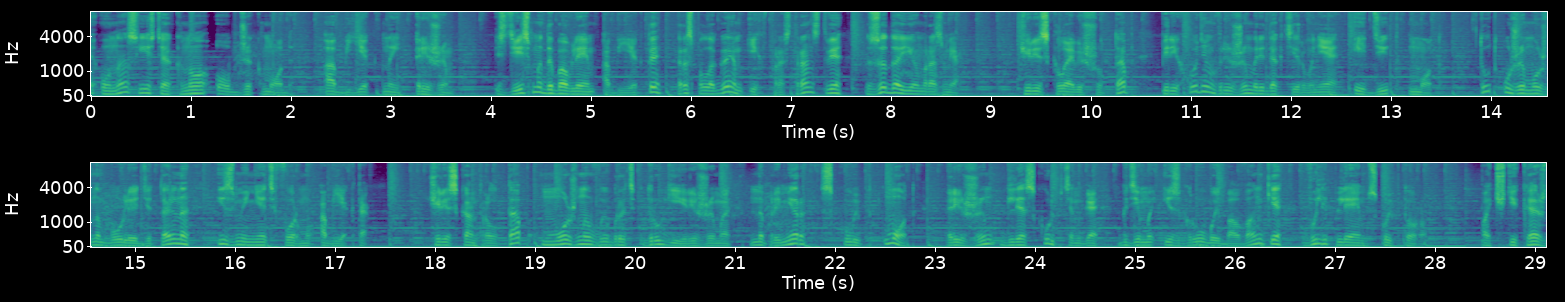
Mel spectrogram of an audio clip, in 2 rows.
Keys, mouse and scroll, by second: 1.1-3.1 drag, 3.8 click, 5.2 ctrl+Tab, 9.3 Tab, 13.1 KP_Decimal, 14.5 shift+middle click, 15.9-18.2 drag, 18.1 Tab, 21.5 click, 22.3 click, 23.3 click, 23.7 click, 23.9 g, 24.0 f, 24.6 f, 24.9 click, 25.3 click, 25.7 click, 26.2 click, 26.6 click, 27.7 ctrl+Tab.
